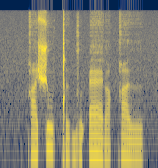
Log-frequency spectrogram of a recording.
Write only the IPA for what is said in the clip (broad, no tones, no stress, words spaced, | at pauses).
qeʃuǃɯɡu ʔæɾo qɯ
